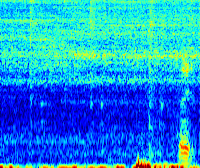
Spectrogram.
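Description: Small electric motor-generator rig running with a steady hiss, and a low thump about one and a half seconds in.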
